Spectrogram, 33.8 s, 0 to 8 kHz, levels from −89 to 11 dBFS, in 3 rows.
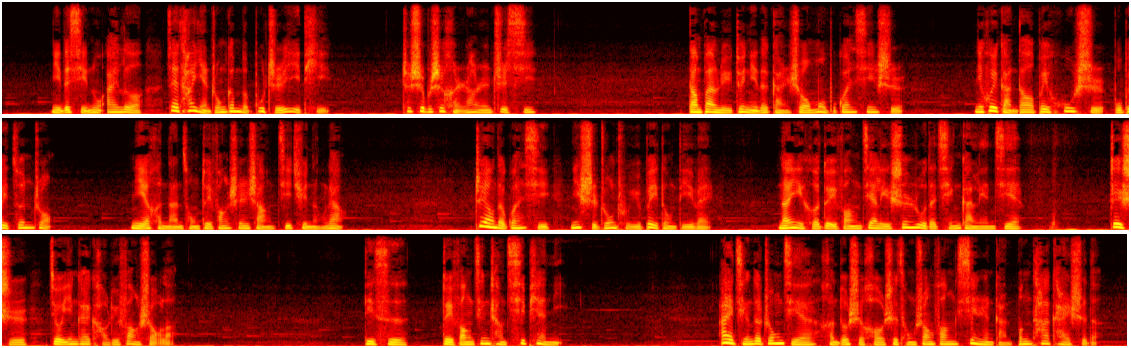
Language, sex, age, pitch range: Chinese, female, 20-39, 145-185 Hz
